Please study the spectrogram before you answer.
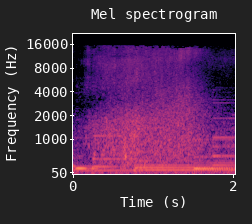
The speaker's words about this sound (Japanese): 波の音をただただ聞いていると心が穏やかになりますこれってその人間の体内の中でいる音そこで聞いていた音と同じ同じ波動だというふうに言われたり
